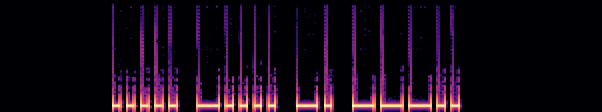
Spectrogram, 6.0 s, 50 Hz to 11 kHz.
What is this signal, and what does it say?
Morse code, heard as a keyed tone, about 17 wpm, 700 Hz. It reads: 56N8
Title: Common Cut Numbers - 4-Digit 17wpm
